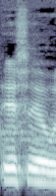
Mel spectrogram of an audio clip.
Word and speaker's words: Ixchel: Ixchel, pronounced Ixchel, is the Mayan goddess of the moon, love, gestation, the medicine, and the textual arts.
